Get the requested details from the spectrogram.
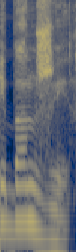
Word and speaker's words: бомжи: Бомжи или бомжи? Ну, конечно, все-таки бомжи.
